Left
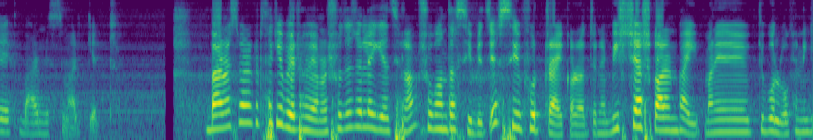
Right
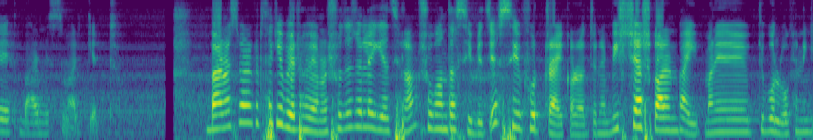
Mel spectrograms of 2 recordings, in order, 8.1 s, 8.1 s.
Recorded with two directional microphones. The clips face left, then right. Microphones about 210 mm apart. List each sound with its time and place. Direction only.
0.0 s a woman's voice: 5° left (ahead or behind)
2.0 s a woman's voice: 45° left (ahead or behind)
